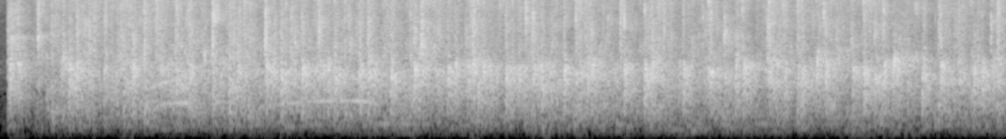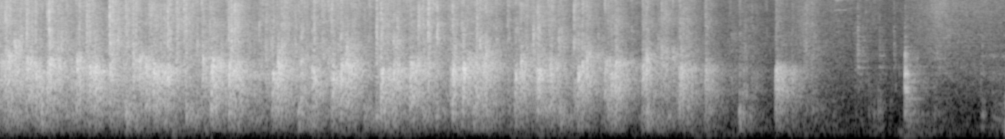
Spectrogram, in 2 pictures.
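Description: Loud, sustained applause from a large audience fills the room for about eight seconds, a dense patter of many hands clapping, then thins out and fades to a few scattered claps.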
